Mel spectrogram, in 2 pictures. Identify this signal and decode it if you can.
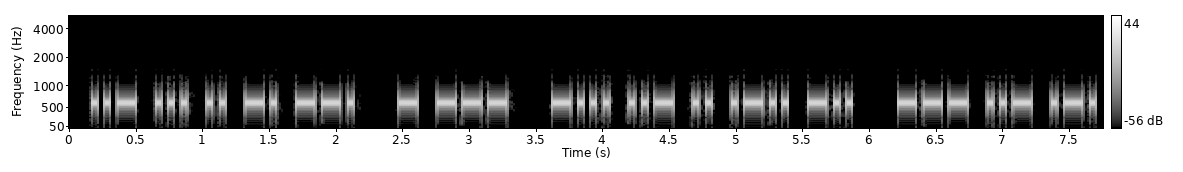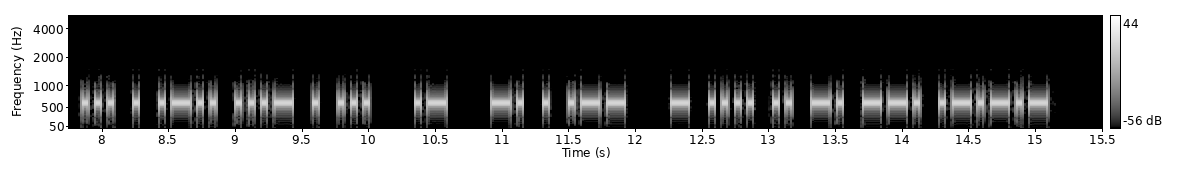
Morse code, heard as a keyed tone, about 25 wpm, 600 Hz. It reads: USING TO BUILD OURSELVES A NEW THING.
